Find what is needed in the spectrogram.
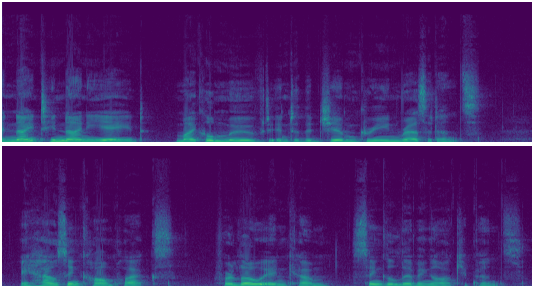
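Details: Adult narrator; normal speech.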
